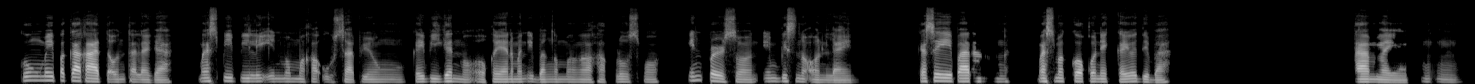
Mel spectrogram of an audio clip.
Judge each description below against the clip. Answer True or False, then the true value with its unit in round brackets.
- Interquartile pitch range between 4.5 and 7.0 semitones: False (3.7 semitones)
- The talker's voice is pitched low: True (125 Hz)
